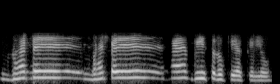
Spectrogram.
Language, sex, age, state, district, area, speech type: Hindi, female, 30-45, Madhya Pradesh, Hoshangabad, rural, conversation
